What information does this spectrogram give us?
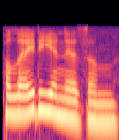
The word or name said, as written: Palladianism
